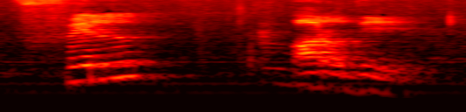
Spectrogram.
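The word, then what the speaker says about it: فِي الْأَرْضِ: Al or the okay when you reite together you combine this fa with the lamb and do not pronounce this Al if again so this will become Phil Ari in the land or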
